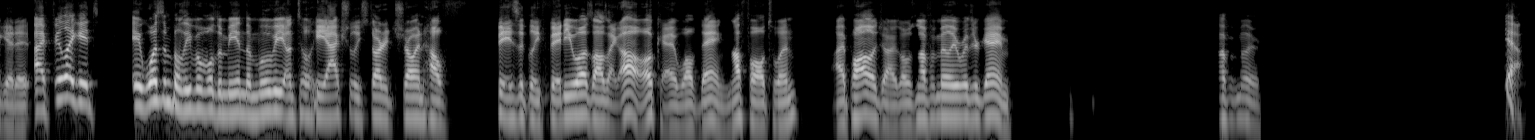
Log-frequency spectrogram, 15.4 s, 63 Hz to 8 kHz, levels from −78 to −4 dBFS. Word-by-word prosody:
get 105 Hz, -2 st, -5 dB
it. 105 Hz, 0 st, -6 dB
I 175 Hz, +1 st, +4 dB
feel 255 Hz, +8 st, -2 dB
like 270 Hz, -4 st, +4 dB
it's 220 Hz, -1 st, +2 dB, 0.3 s
it 205 Hz, -2 st, +2 dB
wasn't 235 Hz, +1 st, +2 dB
believable 180 Hz, -2 st, -1 dB
to 160 Hz, -, -3 dB
me 155 Hz, +1 st, +2 dB
in 160 Hz, -, -1 dB
the 150 Hz, -, -2 dB
movie 165 Hz, +3 st, +2 dB
until 145 Hz, -1 st, -3 dB
he 145 Hz, +1 st, +4 dB
actually 145 Hz, 0 st, +1 dB
started 135 Hz, -2 st, -1 dB
showing 140 Hz, -1 st, -1 dB
how 125 Hz, -, 0 dB
ph 115 Hz, -, -22 dB, 0.5 s
physically 140 Hz, -4 st, +1 dB
fit -, -, +2 dB
he 145 Hz, -, +4 dB
was. 150 Hz, -1 st, +2 dB
I 130 Hz, -, +3 dB
was 125 Hz, -, 0 dB
like, -, -, -3 dB
"Oh, -, -, +4 dB
okay. 105 Hz, -, -3 dB
Well, 110 Hz, +2 st, -5 dB
dang." 105 Hz, 0 st, -1 dB
No 135 Hz, +4 st, +1 dB
fault 120 Hz, -5 st, -3 dB
to 115 Hz, -, -8 dB
him. 125 Hz, +6 st, -5 dB, 0.4 s
"I 120 Hz, -, -2 dB
apologize. 140 Hz, -6 st, +1 dB
I -, -, -5 dB
was 115 Hz, 0 st, -9 dB
not 135 Hz, 0 st, -1 dB
familiar 140 Hz, 0 st, 0 dB
with 140 Hz, 0 st, -4 dB
your 135 Hz, -1 st, -6 dB
game." 145 Hz, -9 st, +3 dB, 2.1 s
Not 135 Hz, -1 st, -7 dB
familiar. 130 Hz, -4 st, -14 dB, 2.5 s
Yeah. -, -, 0 dB
140 Hz, 190 wpm, -24 LUFS, 125-155 Hz, 2.5 s, I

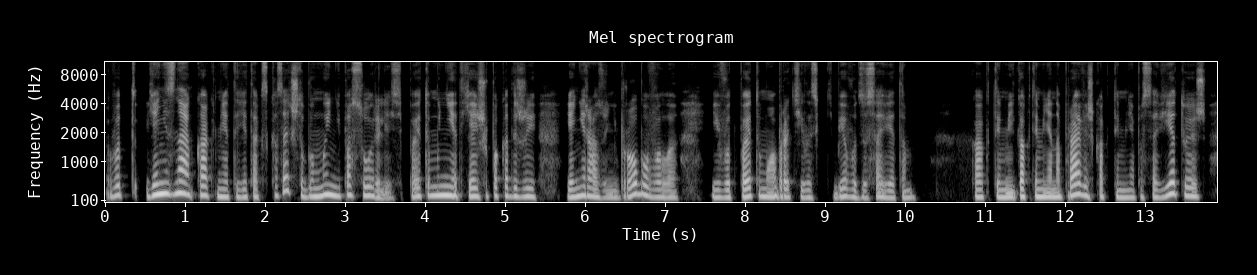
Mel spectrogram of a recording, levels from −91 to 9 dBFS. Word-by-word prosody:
вот 205 Hz, +2 st, -3 dB, 0.3 s
я 220 Hz, +5 st, +5 dB
не 255 Hz, +1 st, +9 dB
знаю, 250 Hz, -2 st, +4 dB
как 215 Hz, -2 st, 0 dB
мне 180 Hz, -1 st, +2 dB
это 175 Hz, +1 st, -7 dB
ей 175 Hz, +1 st, -3 dB
так 180 Hz, -, -5 dB
сказать, 305 Hz, +10 st, -4 dB
чтобы 190 Hz, -1 st, -2 dB
мы 215 Hz, +5 st, +5 dB
не 210 Hz, -3 st, +3 dB
поссорились, 205 Hz, -6 st, -3 dB
поэтому 205 Hz, +4 st, +1 dB
нет, 215 Hz, -1 st, +5 dB
я 190 Hz, -, +4 dB
ещё 190 Hz, +1 st, -2 dB
пока 200 Hz, +1 st, -4 dB
даже 185 Hz, -2 st, -2 dB, 0.4 s
я 170 Hz, +1 st, +2 dB
ни 200 Hz, +3 st, +3 dB
разу 195 Hz, -5 st, 0 dB
не 165 Hz, -, -5 dB
пробовала 180 Hz, -, 0 dB, 0.4 s
и 170 Hz, -, -3 dB
вот 165 Hz, 0 st, -3 dB
поэтому 190 Hz, +1 st, +2 dB
обратилась 175 Hz, -4 st, -2 dB
к -, -, -56 dB
тебе 185 Hz, -, -2 dB
вот 170 Hz, -3 st, -3 dB
за 160 Hz, -, -7 dB
советом. 160 Hz, 0 st, -3 dB, 0.7 s
Как 175 Hz, 0 st, -1 dB
ты -, -, -3 dB
ме 85 Hz, +1 st, +2 dB
как 180 Hz, 0 st, +1 dB
ты 185 Hz, -1 st, +1 dB
меня 180 Hz, 0 st, +4 dB
направишь, 205 Hz, +3 st, +2 dB
как -, -, -5 dB
ты 170 Hz, -, -5 dB
мне 165 Hz, 0 st, -2 dB
посоветуешь? 195 Hz, -, 0 dB
185 Hz, 195 wpm, -22 LUFS, 175-210 Hz, 0.7 s, не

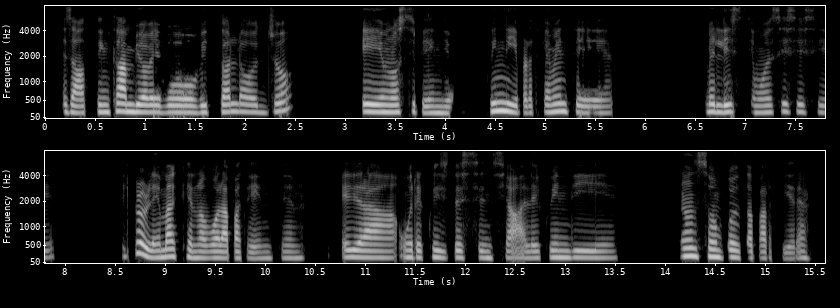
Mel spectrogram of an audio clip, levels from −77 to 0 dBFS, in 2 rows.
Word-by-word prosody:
esatto. 180 Hz, -1 st, -1 dB
In 190 Hz, -, +3 dB
cambio 195 Hz, -1 st, +6 dB
avevo 180 Hz, -1 st, +3 dB
vitto, 180 Hz, +2 st, -1 dB
alloggio 200 Hz, -, -1 dB, 0.6 s
e 195 Hz, -1 st, +5 dB
uno 185 Hz, 0 st, +4 dB
stipendio, 170 Hz, -3 st, -3 dB, 0.3 s
quindi 215 Hz, -3 st, +5 dB
praticamente 175 Hz, -1 st, -1 dB, 0.9 s
bellissimo, 185 Hz, -2 st, -1 dB
sì, 205 Hz, +3 st, -5 dB
sì, 195 Hz, 0 st, -6 dB
sì. 180 Hz, 0 st, -12 dB, 0.8 s
Il 200 Hz, -, -16 dB
problema 200 Hz, -8 st, +4 dB
è 200 Hz, -, 0 dB
che 190 Hz, -2 st, -3 dB
non 170 Hz, -, -1 dB
avevo 170 Hz, +1 st, 0 dB
la 165 Hz, -, +4 dB
patente 165 Hz, 0 st, -7 dB, 0.3 s
ed 185 Hz, 0 st, -1 dB
era 175 Hz, -2 st, +2 dB
un 185 Hz, -, -3 dB
requisito 180 Hz, -1 st, -3 dB
essenziale, 170 Hz, -1 st, -4 dB
quindi 175 Hz, -1 st, -2 dB, 0.6 s
non 215 Hz, +1 st, +3 dB
son 195 Hz, -2 st, +2 dB
potuta 175 Hz, -1 st, -2 dB
partire. 165 Hz, -1 st, -8 dB
180 Hz, 125 wpm, -24 LUFS, 170-195 Hz, 0.9 s, cambio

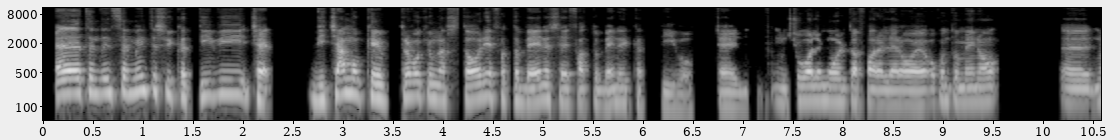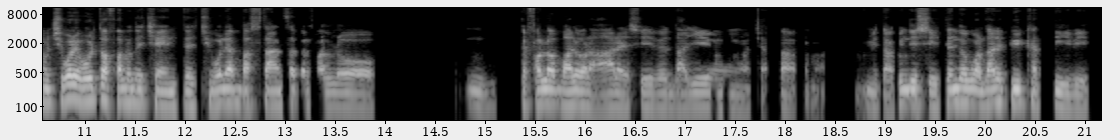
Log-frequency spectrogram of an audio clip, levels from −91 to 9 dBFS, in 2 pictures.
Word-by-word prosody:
Ehm, 185 Hz, +2 st, +11 dB
tendenzialmente 195 Hz, +3 st, +2 dB
sui 190 Hz, -4 st, -2 dB
cattivi 170 Hz, +2 st, -2 dB
cioè, -, -, +6 dB, 0.3 s
diciamo, 175 Hz, +7 st, +4 dB
che 150 Hz, -5 st, +4 dB
trovo 160 Hz, +1 st, +2 dB
che 160 Hz, -, -5 dB
una 140 Hz, -3 st, 0 dB
storia 140 Hz, +5 st, +4 dB
è 160 Hz, -, +1 dB
fatta 135 Hz, -3 st, -2 dB
bene 125 Hz, +3 st, +4 dB
se 120 Hz, -3 st, -2 dB
è -, -, 0 dB
fatto 115 Hz, 0 st, -3 dB
bene 120 Hz, +2 st, -1 dB
il 120 Hz, -, -6 dB
cattivo. 95 Hz, -5 st, -10 dB, 0.2 s
Cioè, 100 Hz, -1 st, -3 dB
mhmm, 95 Hz, -, -9 dB, 0.2 s
f -, -, -30 dB
non 120 Hz, -2 st, -8 dB
ci 130 Hz, -, -11 dB
vuole 130 Hz, 0 st, +5 dB
molto 125 Hz, -2 st, 0 dB
a -, -, +3 dB
fare 110 Hz, -2 st, +2 dB
l'eroe, 110 Hz, 0 st, +3 dB
o 110 Hz, +1 st, 0 dB
quantomeno, 125 Hz, -1 st, -3 dB, 0.7 s
uhm, 115 Hz, -1 st, -1 dB
non 120 Hz, -1 st, -3 dB
ci 115 Hz, -, -9 dB
vuole 145 Hz, 0 st, +5 dB
molto 130 Hz, +1 st, +1 dB
a -, -, -1 dB
fallo 120 Hz, 0 st, -2 dB
decente, 105 Hz, -3 st, -6 dB
ci 105 Hz, -, -14 dB
vuole 115 Hz, +2 st, 0 dB
abbastanza 105 Hz, -2 st, -4 dB
per -, -, -8 dB
fallo 95 Hz, -2 st, -7 dB, 0.9 s
mhmm, 100 Hz, -2 st, -14 dB, 0.2 s
per 110 Hz, -, -9 dB
farlo 110 Hz, +1 st, 0 dB
avvalorare, 105 Hz, -3 st, -3 dB
sì, 95 Hz, 0 st, -11 dB
v 95 Hz, 0 st, -11 dB
dagli 95 Hz, +2 st, -9 dB, 0.2 s
una 85 Hz, -3 st, -19 dB
certa, -, -, -13 dB
insomma, -, -, -24 dB, 0.5 s
unità. 95 Hz, -4 st, -10 dB
Quindi, 110 Hz, +1 st, -2 dB
sì, 100 Hz, -4 st, -7 dB
tendo 115 Hz, +3 st, -1 dB
a -, -, 0 dB
guardare 115 Hz, +1 st, -1 dB
più 115 Hz, -, -1 dB
i 115 Hz, -, 0 dB
cattivi 95 Hz, -6 st, -8 dB
115 Hz, 180 wpm, -21 LUFS, 105-135 Hz, 0.9 s, Ehm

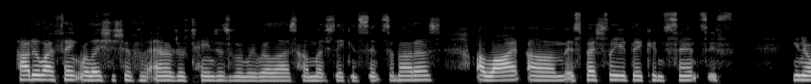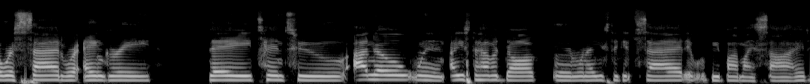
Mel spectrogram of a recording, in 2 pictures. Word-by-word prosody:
How 215 Hz, 0 st, +4 dB
do 220 Hz, 0 st, +5 dB
I 215 Hz, -1 st, +5 dB
think 210 Hz, +2 st, -1 dB
relationships 195 Hz, 0 st, 0 dB
with 185 Hz, 0 st, -5 dB
animals 190 Hz, -1 st, 0 dB
changes 190 Hz, -1 st, -2 dB
when 185 Hz, 0 st, -2 dB
we 180 Hz, -, -1 dB
realize 180 Hz, 0 st, -1 dB
how 180 Hz, -, -4 dB
much 180 Hz, -1 st, -2 dB
they 180 Hz, -2 st, -5 dB
can 180 Hz, -, -7 dB
sense 185 Hz, +2 st, -5 dB
about 200 Hz, +1 st, 0 dB
us? 205 Hz, 0 st, -1 dB, 0.4 s
A 210 Hz, -, +5 dB
lot, 195 Hz, +2 st, +5 dB
um, 190 Hz, -1 st, +2 dB
especially 205 Hz, +2 st, 0 dB
if 205 Hz, -, 0 dB
they 200 Hz, -1 st, 0 dB
can 195 Hz, 0 st, -4 dB
sense 195 Hz, +2 st, -3 dB
if, -, -, -5 dB, 0.7 s
you 215 Hz, -, +3 dB
know, 205 Hz, -1 st, +5 dB
we're 205 Hz, 0 st, +3 dB
sad, 205 Hz, +2 st, +3 dB
we're 190 Hz, 0 st, 0 dB
angry. 195 Hz, -1 st, +1 dB, 0.6 s
They 200 Hz, 0 st, +4 dB
tend 205 Hz, -3 st, -1 dB
to 190 Hz, -1 st, +1 dB
I 215 Hz, +1 st, +5 dB
know 215 Hz, -1 st, +3 dB
when 200 Hz, -4 st, -1 dB
I 200 Hz, -, 0 dB
used 215 Hz, +1 st, +2 dB
to -, -, -1 dB
have 205 Hz, 0 st, +1 dB
a 205 Hz, -, 0 dB
dog, 190 Hz, -1 st, 0 dB, 0.2 s
and 185 Hz, -1 st, -2 dB
when 190 Hz, 0 st, -2 dB
I -, -, -1 dB
used 190 Hz, 0 st, -4 dB
to 190 Hz, -, -4 dB
get 195 Hz, 0 st, -7 dB
sad, 190 Hz, -1 st, -1 dB
it -, -, -3 dB
would -, -, -10 dB
be 185 Hz, -, -1 dB
by 180 Hz, 0 st, -3 dB
my 175 Hz, -1 st, -5 dB
side, 170 Hz, +3 st, -4 dB
195 Hz, 215 wpm, -23 LUFS, 185-205 Hz, 0.7 s, do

